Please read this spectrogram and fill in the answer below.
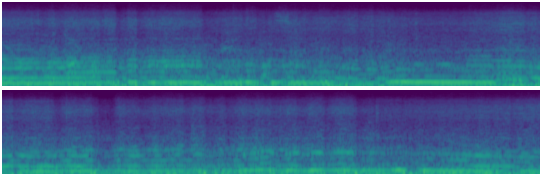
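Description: Honda Civic rally car's four-cylinder engine running hard at high revs, heard from inside the cabin. Its pitch stays high and mostly steady, dipping and jumping back up about four seconds in and shifting again a little after.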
